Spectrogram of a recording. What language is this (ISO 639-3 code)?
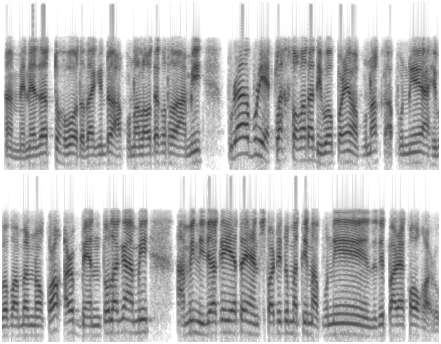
asm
